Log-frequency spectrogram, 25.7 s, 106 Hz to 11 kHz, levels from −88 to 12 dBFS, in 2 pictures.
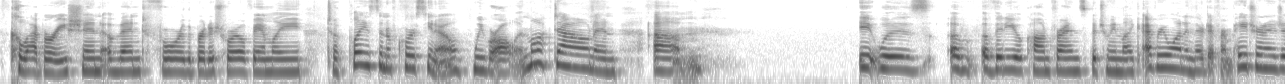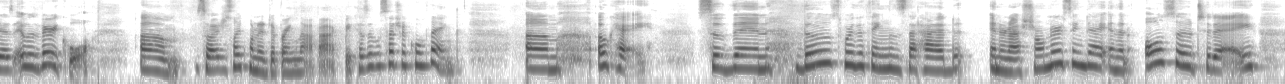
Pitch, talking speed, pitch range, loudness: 245 Hz, 170 wpm, 215-275 Hz, -28 LUFS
